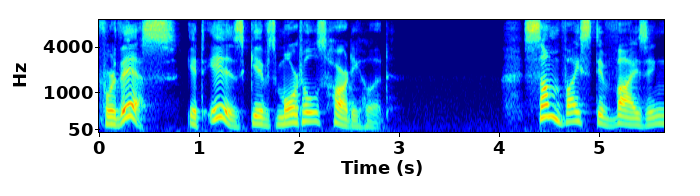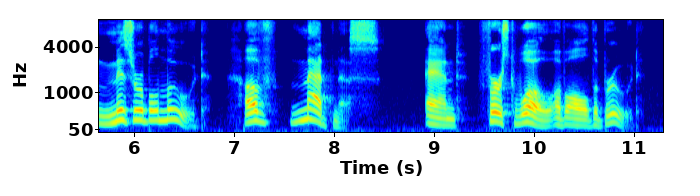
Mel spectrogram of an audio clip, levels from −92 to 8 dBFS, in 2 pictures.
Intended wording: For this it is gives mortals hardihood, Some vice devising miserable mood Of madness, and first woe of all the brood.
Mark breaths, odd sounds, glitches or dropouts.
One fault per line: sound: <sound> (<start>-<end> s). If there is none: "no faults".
no faults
